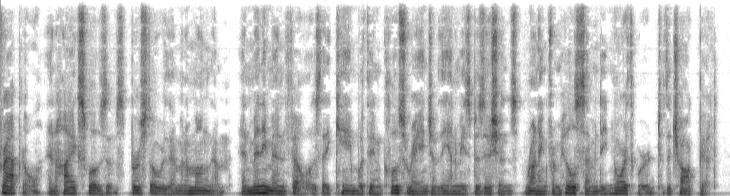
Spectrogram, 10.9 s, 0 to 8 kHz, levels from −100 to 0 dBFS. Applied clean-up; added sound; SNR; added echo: none; none; none; none.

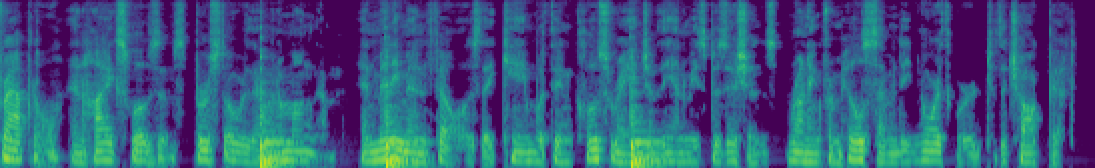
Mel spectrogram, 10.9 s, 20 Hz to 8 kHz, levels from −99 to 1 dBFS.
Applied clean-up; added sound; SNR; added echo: classical method spectral subtraction.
